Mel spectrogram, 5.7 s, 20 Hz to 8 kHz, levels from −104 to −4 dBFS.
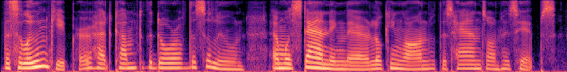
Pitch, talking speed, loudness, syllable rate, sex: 180 Hz, 245 wpm, -20 LUFS, 5.4 syllables/s, female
